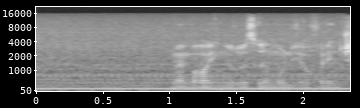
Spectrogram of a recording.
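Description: A man speaks into a microphone close by.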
